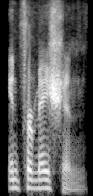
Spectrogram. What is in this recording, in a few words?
"information", American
